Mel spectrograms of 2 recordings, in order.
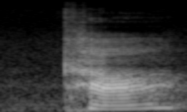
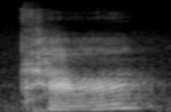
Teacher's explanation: english doesn't distinguish between ca made on your soft palate and ka made further back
